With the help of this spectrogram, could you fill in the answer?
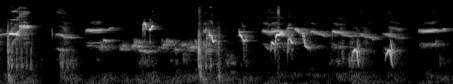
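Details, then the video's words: Oriental magpie-robin singing in forest-voice style for training, a busy sequence of short clear whistles, quick trills and harsh clicks varying rapidly in pitch, with no background noise. "choè than hót giọng rừng"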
